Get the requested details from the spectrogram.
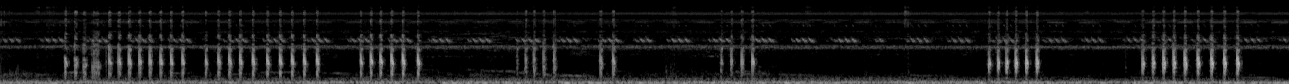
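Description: A toad gives short bursts of rapid, rattling pulses, repeated every second or two.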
